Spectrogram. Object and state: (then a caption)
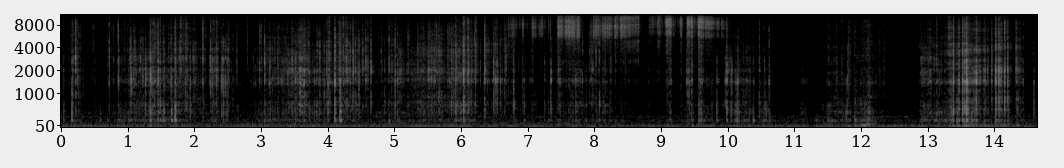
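Paper-wrapped cardboard gift box. Fingernails scratch rapidly along the glitter ribbon and wrapping paper of a small paper-wrapped cardboard gift box held in the hand. The result is a quiet, continuous bright scratching and crinkling, with dense rasping strokes that swell and fade in short bursts.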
